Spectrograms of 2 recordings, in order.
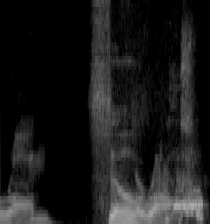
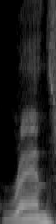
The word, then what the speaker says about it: Ranz: that but uh anyways r-a-n-z uh is just the sound of like for ron so so the the proper pronunciation there is not rand's free hands but ron's free hands by what by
